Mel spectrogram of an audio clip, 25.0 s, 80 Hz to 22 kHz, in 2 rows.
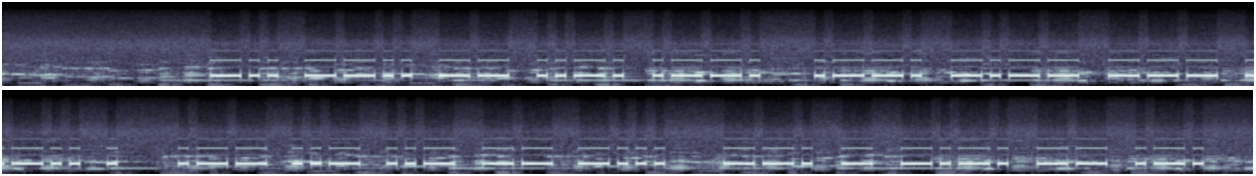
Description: Morse code, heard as a keyed tone, hand-sent with a paddle, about 13 wpm, 500 Hz. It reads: DZMFP PYOLE WUUMB GTCMR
